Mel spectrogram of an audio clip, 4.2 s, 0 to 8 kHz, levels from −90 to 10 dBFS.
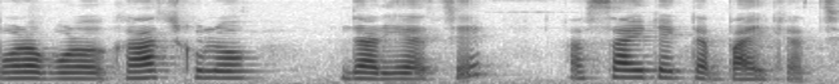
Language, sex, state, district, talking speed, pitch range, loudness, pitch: Bengali, female, West Bengal, Jalpaiguri, 185 wpm, 210-240 Hz, -19 LUFS, 225 Hz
